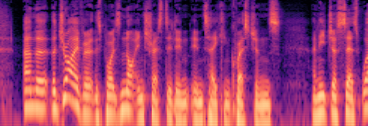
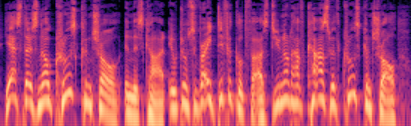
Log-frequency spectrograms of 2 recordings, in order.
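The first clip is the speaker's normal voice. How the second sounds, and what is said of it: Put-on German accent, Walken-like. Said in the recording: “This is my German accent. This is my attempt at a German accent, which the thing is, whenever I do a German accent, it starts to slip into Christopher Walken, the movie star. ... if I keep doing it, it becomes Christopher Walken.”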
